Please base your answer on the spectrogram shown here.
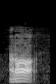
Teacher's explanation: Istilahan irti'ad ra'sil lisan inda nutq bil harf. Bergetarnya ujung lisan ketika pengucapan huruf. · Term: at-takrir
